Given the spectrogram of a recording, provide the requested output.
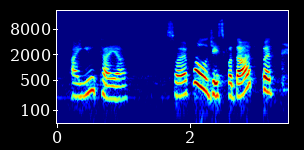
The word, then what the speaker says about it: Ayutthaya: All right, so we have arrived and it seems like I've been pronouncing the name wrong all along. I've heard some locals uh say it and it's actually called Aayutaya.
